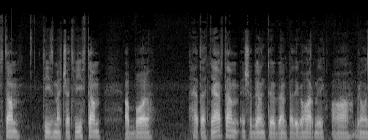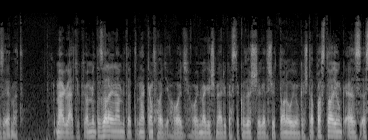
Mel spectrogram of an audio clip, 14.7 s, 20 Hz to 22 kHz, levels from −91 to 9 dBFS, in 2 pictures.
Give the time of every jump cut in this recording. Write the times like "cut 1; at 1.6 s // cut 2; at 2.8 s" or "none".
cut 1; at 6.5 s // cut 2; at 8.3 s // cut 3; at 10.4 s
